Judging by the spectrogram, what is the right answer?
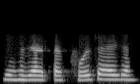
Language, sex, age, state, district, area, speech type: Hindi, female, 18-30, Uttar Pradesh, Jaunpur, urban, conversation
